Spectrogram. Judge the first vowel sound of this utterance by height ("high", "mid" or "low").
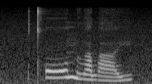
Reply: mid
